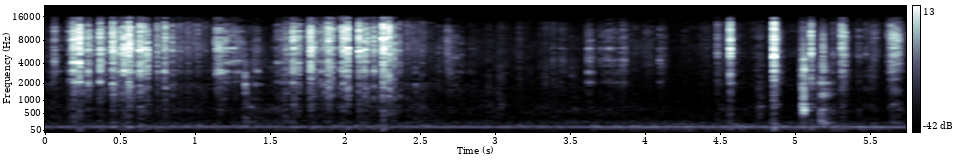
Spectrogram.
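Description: A heart-shaped white and red pressed-powder bath bomb held in hand is scraped with a metal knife blade, sending crumbly powder flying off. Bursts of bright, dry scratching and crackling come in quick clusters, with quieter stretches in between. A steady low hum runs underneath throughout.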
